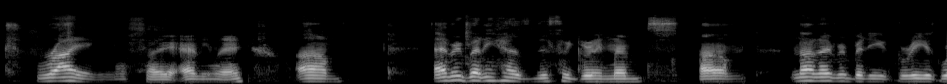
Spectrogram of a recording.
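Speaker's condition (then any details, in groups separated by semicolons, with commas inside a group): Cerebral palsy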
